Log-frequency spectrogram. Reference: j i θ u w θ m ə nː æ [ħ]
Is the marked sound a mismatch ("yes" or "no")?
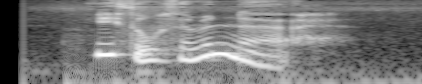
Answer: no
